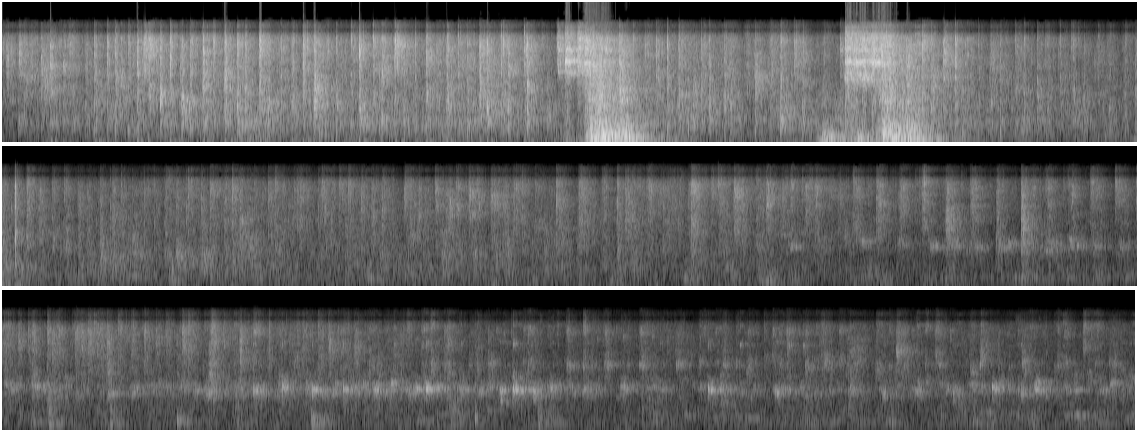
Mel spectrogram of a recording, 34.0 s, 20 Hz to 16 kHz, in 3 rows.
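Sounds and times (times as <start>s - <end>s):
group making rainstorm sounds: 0.0s - 34.0s
loud crashes: 5.6s - 6.9s, 8.2s - 9.8s.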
